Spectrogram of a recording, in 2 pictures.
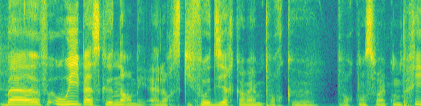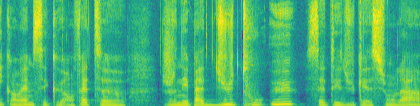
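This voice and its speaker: Her tone dark and mellow and somewhat breathy, a woman speaks at a moderate pace and medium pitch with lively intonation, the sound dry and close with no echo. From Île-de-France, France. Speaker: singer and percussionist. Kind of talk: podcast interview answer.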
